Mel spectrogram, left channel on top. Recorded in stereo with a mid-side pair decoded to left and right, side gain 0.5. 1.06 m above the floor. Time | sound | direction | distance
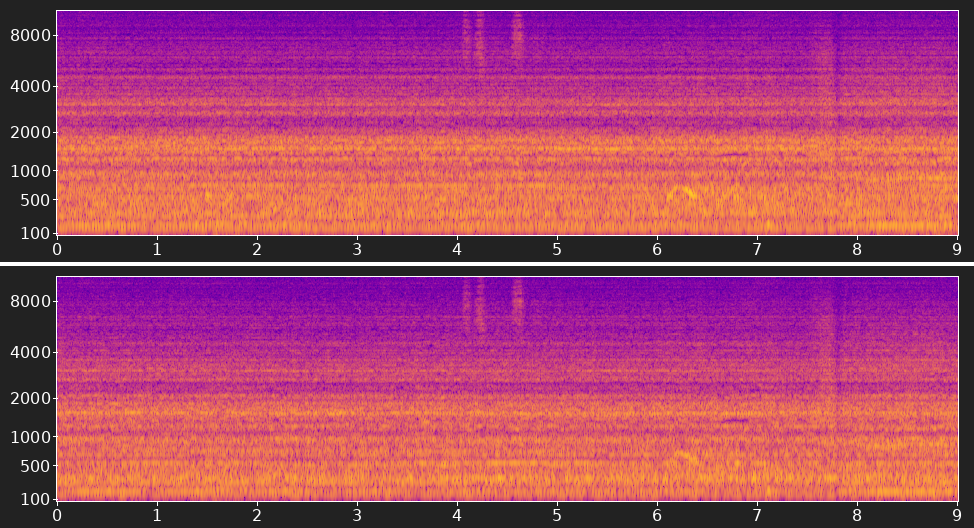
0.0 | a machine running | 35° left | 1.9 m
